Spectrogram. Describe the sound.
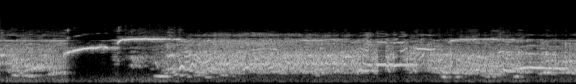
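Someone doing bird impressions imitates a nightingale's song with whistles: a quick rising whistle, then a long, steady high note, heard over a constant, dense, hissy background wash.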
